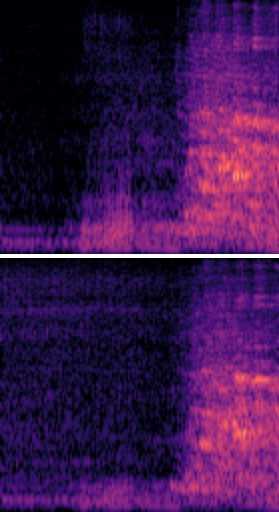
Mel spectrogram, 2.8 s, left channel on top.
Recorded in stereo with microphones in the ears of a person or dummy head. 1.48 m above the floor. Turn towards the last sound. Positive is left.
turn(degrees=55)  # may be behind; listen again after turning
